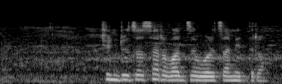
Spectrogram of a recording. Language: Marathi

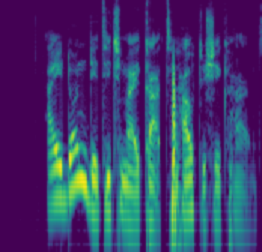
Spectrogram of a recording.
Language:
Nigerian Pidgin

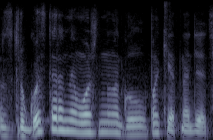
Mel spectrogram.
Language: Russian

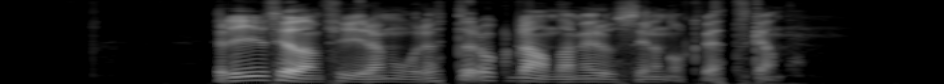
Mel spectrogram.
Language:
Swedish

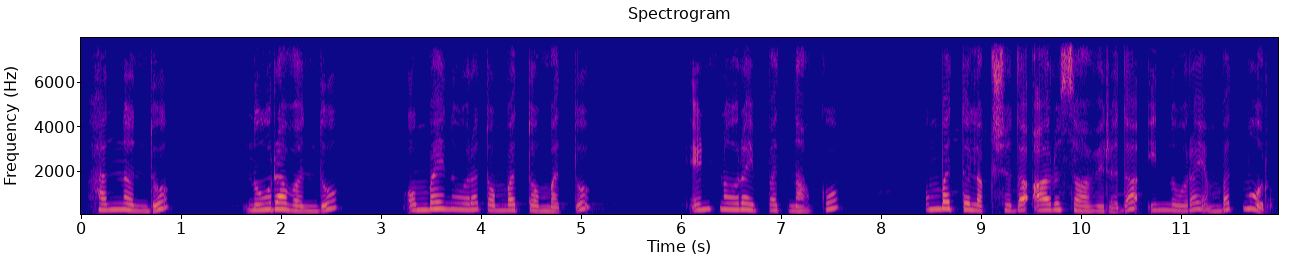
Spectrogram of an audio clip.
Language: Kannada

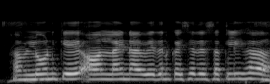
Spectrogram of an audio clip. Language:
Magahi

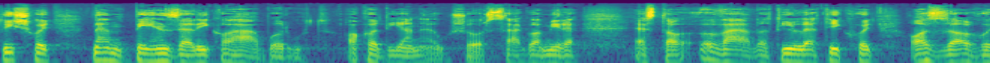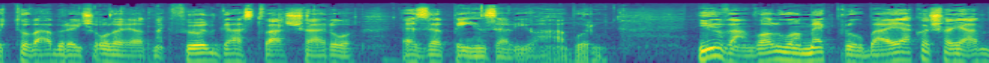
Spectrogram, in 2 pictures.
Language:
Hungarian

